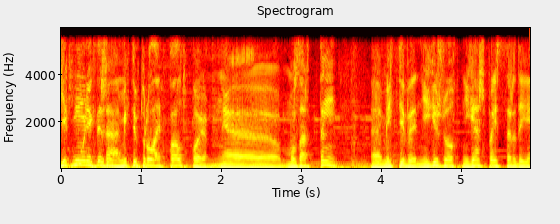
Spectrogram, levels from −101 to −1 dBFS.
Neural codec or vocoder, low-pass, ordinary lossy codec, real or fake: none; 5.4 kHz; none; real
